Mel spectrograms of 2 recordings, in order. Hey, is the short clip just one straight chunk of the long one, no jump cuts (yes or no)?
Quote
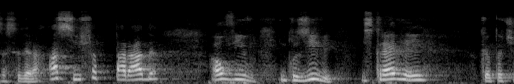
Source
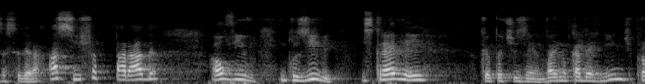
yes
